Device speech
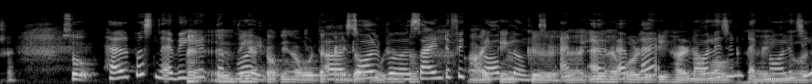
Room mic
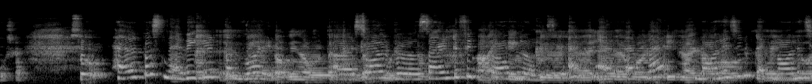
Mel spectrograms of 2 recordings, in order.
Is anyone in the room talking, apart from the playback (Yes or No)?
No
